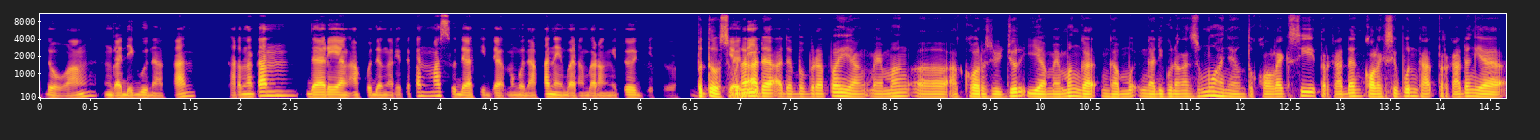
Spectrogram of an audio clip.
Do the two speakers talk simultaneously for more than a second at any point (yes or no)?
no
